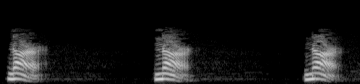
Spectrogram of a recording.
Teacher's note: Notice that the word for there...Nar is just like the word for where, nar, except that it has the falling tone instead of the low tone.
